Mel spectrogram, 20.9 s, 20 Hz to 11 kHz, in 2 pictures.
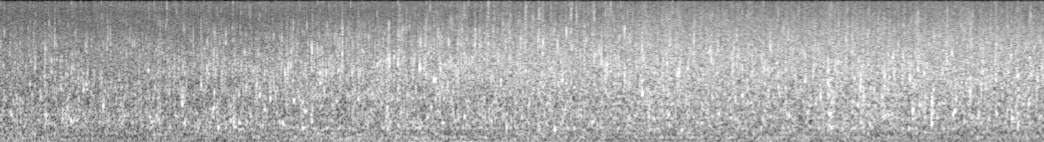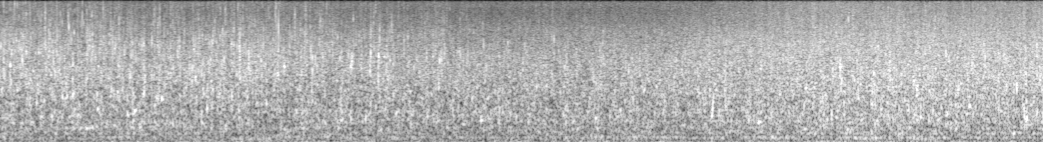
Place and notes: studenice, slovenia - at the concreet barrier
Poljčane, Slovenia, 27 July 2014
